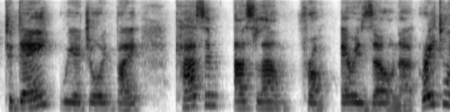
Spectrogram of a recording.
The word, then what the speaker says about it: Kasim: I tell everybody it's it's like awesome with a K. Kasum.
